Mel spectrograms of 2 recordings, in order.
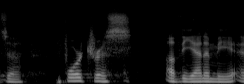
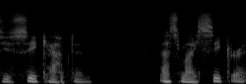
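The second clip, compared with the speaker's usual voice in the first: put-on calm voice, quieter; 7 dB quieter than usual. Speaker retelling a film scene, quoting Bruce Banner to the Captain, imitating Bruce Banner's calm. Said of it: "He just calmly says".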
